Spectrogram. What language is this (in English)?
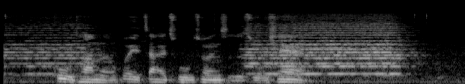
Chinese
